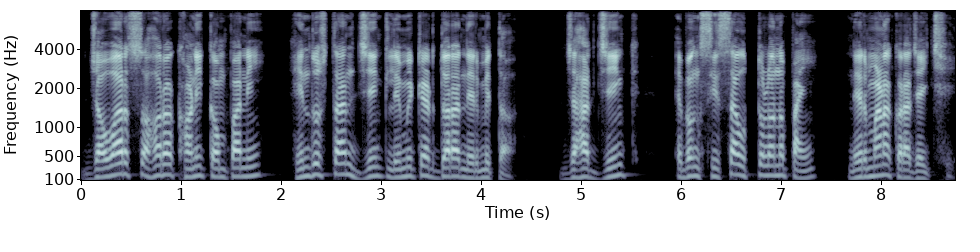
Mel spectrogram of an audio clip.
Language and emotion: Odia, neutral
